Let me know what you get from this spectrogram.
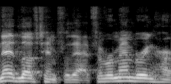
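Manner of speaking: ordinary delivery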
